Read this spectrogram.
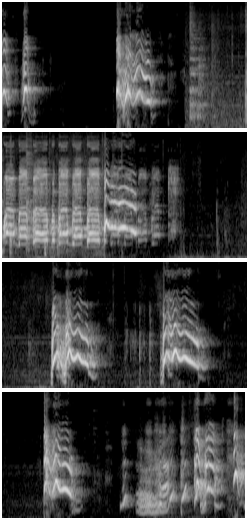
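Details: Miniature Schnauzer puppy Nori talking back; a run of high, yappy barks and a long, wavering whiny grumble, bursts spaced a few seconds apart, faint background music.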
